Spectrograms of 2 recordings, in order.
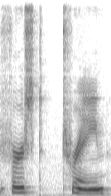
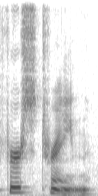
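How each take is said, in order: First: The T at the end of first is pronounced. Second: The T is dropped and the words run together. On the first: The speaker calls it wrong. "I didn't say first train" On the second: The speaker calls it right. "Don't say the first T. Just uh, put them together"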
